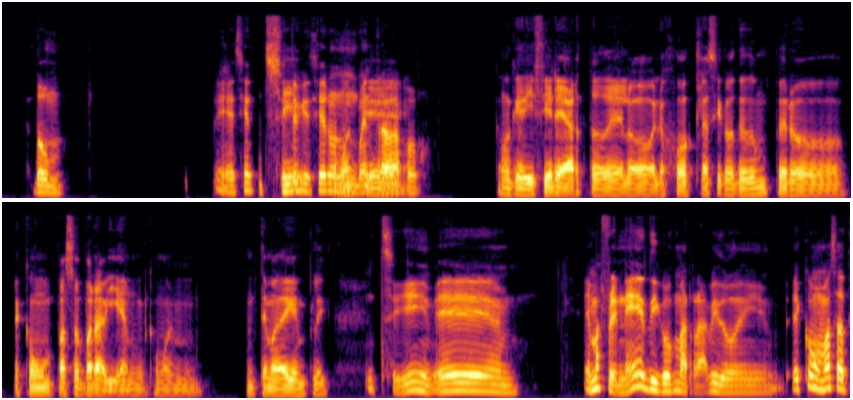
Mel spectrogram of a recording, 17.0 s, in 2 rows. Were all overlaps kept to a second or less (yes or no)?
no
